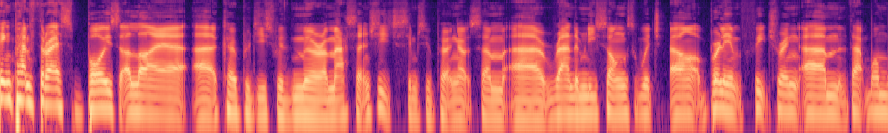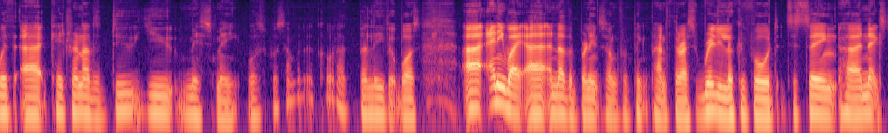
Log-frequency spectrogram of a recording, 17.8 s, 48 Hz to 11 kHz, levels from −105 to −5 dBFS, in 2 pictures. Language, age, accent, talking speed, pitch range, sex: English, 20-39, British, 220 wpm, 95-120 Hz, male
